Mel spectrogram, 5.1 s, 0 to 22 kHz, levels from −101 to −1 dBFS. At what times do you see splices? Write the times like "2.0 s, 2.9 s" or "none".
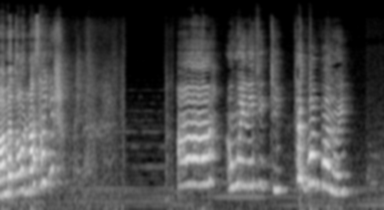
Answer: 2.3 s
